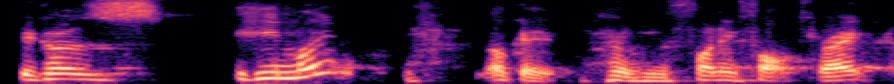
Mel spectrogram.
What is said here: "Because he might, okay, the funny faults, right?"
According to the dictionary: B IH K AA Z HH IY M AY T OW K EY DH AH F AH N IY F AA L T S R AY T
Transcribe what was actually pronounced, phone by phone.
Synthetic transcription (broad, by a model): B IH K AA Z HH IY M AY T OW K EY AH F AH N IY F AA T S R AY T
